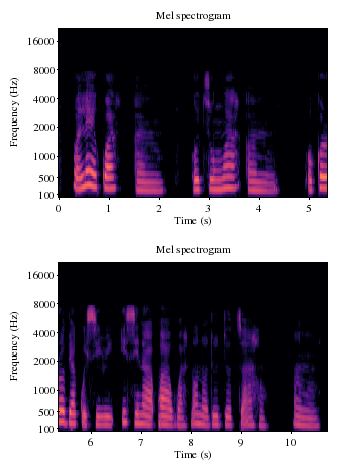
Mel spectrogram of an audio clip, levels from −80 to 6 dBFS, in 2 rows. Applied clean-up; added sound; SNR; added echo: none; none; none; none.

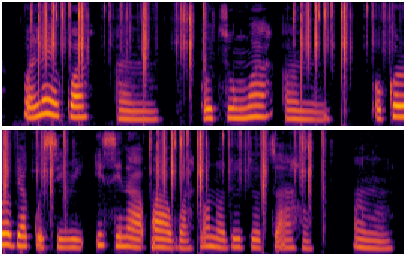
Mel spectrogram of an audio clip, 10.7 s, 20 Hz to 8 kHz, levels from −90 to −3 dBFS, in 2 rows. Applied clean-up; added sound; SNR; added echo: classical method spectral subtraction.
